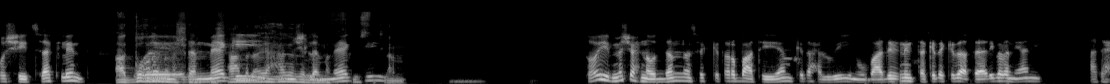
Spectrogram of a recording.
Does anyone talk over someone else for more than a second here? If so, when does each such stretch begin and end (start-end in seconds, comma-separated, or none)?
1.3-3.9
